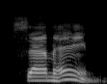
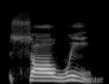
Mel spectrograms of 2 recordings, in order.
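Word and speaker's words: Samhain: October 31st was a night of Terror called Sam Hayne and we've been covering that now or saw we is how you pronounce it you spell it Sam Ha i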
